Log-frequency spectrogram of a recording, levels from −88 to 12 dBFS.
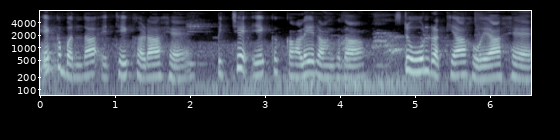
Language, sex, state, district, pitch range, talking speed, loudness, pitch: Punjabi, female, Punjab, Pathankot, 190-230 Hz, 130 wpm, -15 LUFS, 210 Hz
